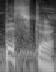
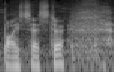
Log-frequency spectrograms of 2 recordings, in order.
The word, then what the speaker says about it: Bicester: because my military Railway Bicester now that's definitely the right pronunciation on that one bista not bisester um because that was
